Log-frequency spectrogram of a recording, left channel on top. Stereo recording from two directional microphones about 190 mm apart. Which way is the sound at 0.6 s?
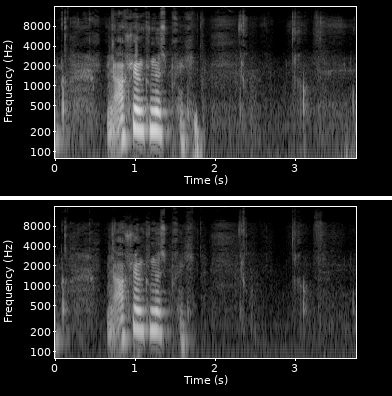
10° left (ahead or behind).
